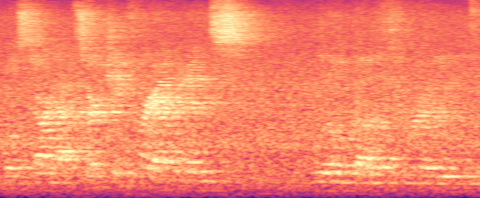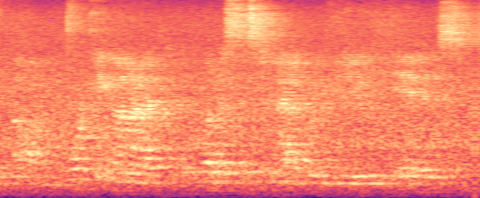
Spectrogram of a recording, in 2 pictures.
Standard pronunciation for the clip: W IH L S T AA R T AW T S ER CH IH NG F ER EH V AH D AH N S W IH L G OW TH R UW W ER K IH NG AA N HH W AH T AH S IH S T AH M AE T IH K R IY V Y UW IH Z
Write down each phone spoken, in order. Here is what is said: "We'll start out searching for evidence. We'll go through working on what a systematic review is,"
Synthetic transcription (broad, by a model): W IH L S T AA R T AW T S ER CH IH NG F ER EH V AH D AH N S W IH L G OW TH R UW W ER K IH NG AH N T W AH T AH S IH S T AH M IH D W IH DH Y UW IH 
